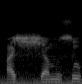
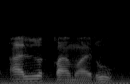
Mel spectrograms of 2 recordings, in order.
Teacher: اس میں لام نہیں پڑھا جائے گا، شین ڈائریکٹلی پڑھا جائے گا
